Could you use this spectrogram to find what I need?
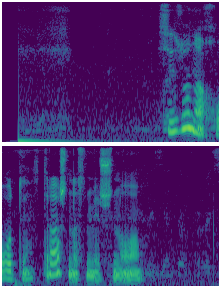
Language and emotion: Russian, sad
